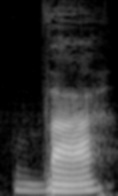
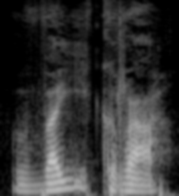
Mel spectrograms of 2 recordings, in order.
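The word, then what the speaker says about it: ויקרא: This one is Vayikra. Vayikra. Notice the accent mark. So we're going to emphasize right here at the R. Vayikra.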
